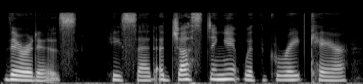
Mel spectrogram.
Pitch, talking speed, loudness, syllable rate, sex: 205 Hz, 165 wpm, -18 LUFS, 4.1 syllables/s, female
